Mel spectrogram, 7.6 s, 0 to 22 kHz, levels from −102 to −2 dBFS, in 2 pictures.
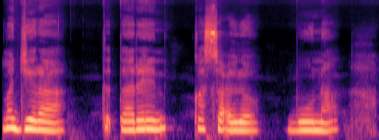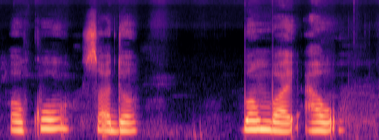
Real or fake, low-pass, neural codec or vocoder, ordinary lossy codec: fake; none; vocoder, 44.1 kHz, 128 mel bands every 512 samples, BigVGAN v2; none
